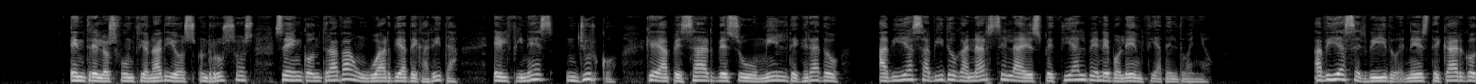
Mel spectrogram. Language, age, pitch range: Spanish, 20-39, 155-190 Hz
